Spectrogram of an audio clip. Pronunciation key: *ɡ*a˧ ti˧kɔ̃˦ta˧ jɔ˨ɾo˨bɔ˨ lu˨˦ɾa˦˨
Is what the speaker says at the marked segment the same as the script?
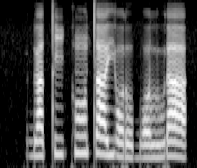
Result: yes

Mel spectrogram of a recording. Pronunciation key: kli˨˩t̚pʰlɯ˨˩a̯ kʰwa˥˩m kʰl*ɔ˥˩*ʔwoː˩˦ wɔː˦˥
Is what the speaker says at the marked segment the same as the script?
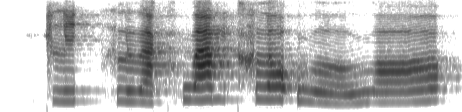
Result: yes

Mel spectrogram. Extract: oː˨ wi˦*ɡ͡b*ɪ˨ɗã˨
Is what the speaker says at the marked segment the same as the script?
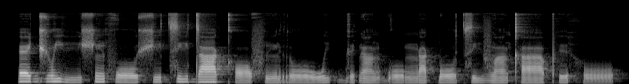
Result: yes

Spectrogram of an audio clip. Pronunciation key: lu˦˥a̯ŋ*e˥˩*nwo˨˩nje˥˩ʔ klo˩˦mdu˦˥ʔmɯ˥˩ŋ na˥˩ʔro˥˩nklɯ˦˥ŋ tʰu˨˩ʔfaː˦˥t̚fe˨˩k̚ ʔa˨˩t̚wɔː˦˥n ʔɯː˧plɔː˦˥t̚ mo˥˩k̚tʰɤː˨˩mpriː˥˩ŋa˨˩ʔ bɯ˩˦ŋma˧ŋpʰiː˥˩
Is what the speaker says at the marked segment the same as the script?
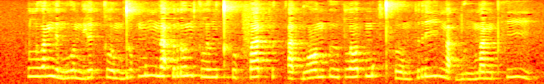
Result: no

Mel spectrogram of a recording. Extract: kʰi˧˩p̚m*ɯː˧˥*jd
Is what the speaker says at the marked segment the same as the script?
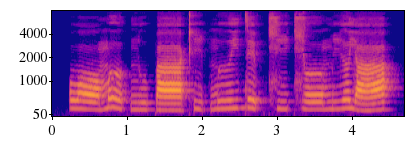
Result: yes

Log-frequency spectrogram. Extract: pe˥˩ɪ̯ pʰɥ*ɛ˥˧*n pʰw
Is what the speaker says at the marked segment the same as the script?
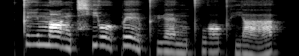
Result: no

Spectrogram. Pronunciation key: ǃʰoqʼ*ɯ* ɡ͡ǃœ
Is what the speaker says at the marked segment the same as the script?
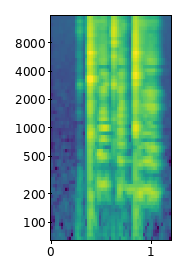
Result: no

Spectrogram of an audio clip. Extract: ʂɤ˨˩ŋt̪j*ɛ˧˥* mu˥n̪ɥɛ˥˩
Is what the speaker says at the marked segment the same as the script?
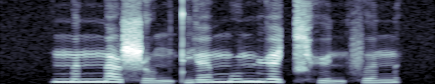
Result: no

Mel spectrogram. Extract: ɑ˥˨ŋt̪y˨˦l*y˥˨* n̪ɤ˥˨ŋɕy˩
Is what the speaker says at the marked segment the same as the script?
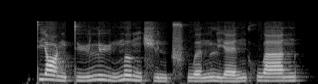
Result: yes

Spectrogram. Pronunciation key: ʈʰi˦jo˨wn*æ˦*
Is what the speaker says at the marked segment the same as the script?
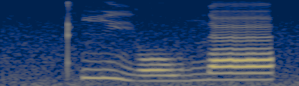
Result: yes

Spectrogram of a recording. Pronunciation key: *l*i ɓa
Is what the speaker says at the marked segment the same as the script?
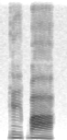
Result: no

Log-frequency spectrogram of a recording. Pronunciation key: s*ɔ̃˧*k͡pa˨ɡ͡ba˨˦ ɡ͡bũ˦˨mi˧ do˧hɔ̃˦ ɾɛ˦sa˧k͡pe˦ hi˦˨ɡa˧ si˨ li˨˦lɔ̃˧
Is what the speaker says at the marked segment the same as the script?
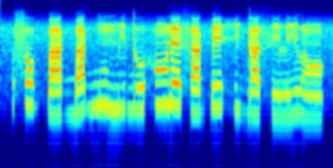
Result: no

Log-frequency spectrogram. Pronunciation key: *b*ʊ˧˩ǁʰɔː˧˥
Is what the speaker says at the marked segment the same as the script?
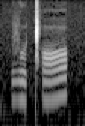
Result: no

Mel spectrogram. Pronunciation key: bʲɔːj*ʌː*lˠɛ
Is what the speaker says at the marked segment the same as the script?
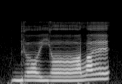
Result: yes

